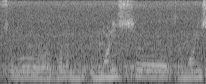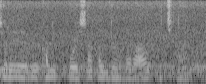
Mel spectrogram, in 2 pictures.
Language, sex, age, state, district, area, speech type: Odia, male, 18-30, Odisha, Koraput, urban, spontaneous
